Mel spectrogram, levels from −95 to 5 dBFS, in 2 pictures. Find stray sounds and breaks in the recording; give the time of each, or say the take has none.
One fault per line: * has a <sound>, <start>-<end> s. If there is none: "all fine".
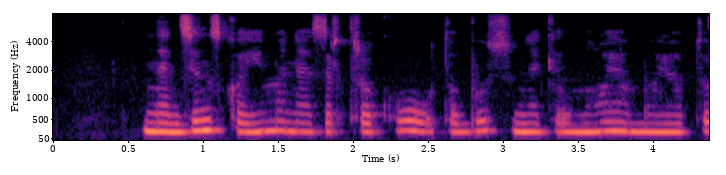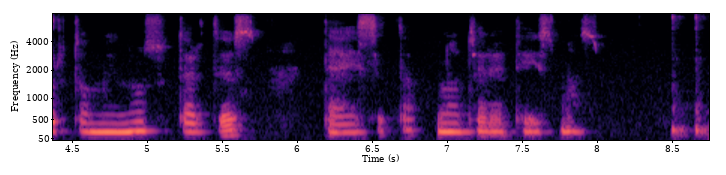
all fine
